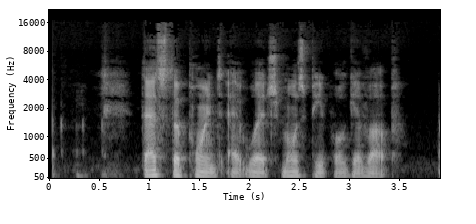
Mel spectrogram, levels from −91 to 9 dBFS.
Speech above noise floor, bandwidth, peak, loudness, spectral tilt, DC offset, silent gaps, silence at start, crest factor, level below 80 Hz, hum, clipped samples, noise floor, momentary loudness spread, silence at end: 24 dB; 16.5 kHz; -2 dBFS; -24 LUFS; -4 dB/octave; under 0.1%; none; 0 s; 24 dB; -48 dBFS; none; under 0.1%; -48 dBFS; 19 LU; 0.45 s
